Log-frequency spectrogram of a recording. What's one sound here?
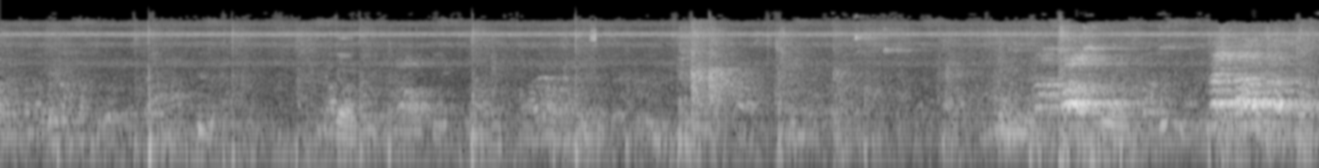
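Young men shout and call out to each other across a large echoing hall.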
